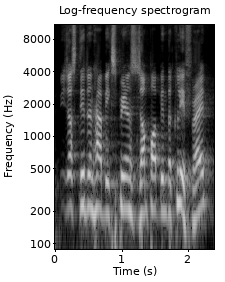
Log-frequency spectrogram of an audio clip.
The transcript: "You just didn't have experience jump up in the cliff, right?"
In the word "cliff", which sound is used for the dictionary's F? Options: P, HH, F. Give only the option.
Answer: F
